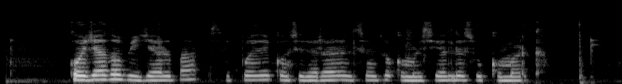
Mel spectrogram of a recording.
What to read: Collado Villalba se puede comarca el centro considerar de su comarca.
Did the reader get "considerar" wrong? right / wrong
wrong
